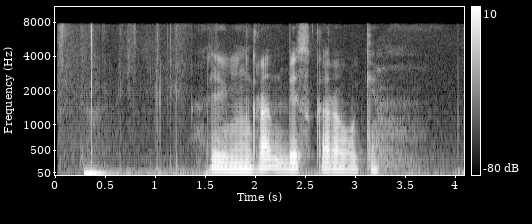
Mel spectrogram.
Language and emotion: Russian, neutral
